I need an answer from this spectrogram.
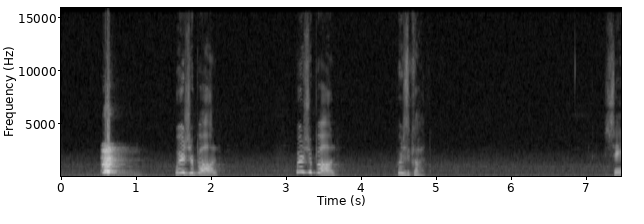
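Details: A female Siberian husky 'talks' in short, wavering, howl-like woos that rise and fall, several in a row, while her owner asks whether she is bored.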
